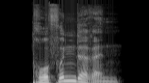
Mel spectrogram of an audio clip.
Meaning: inflection of profund: 1. strong genitive masculine/neuter singular comparative degree 2. weak/mixed genitive/dative all-gender singular comparative degree
- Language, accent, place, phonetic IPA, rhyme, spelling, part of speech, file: German, Germany, Berlin, [pʁoˈfʊndəʁən], -ʊndəʁən, profunderen, adjective, De-profunderen.ogg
